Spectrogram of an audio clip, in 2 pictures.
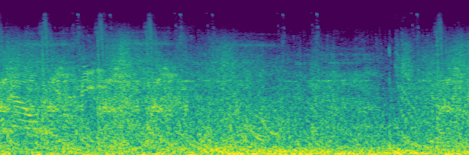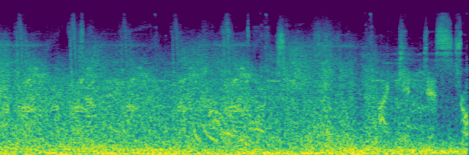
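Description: Starship weapons fire and explosions rumble in Star Trek Online, a loud, dense barrage of booms and bursts running continuously with a voice talking over it.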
